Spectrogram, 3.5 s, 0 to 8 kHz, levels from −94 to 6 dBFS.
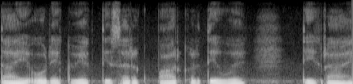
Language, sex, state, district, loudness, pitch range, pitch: Hindi, female, Arunachal Pradesh, Lower Dibang Valley, -15 LUFS, 160-165 Hz, 160 Hz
